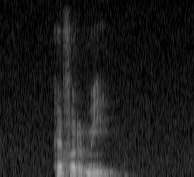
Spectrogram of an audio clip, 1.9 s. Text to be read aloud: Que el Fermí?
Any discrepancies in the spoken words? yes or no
no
